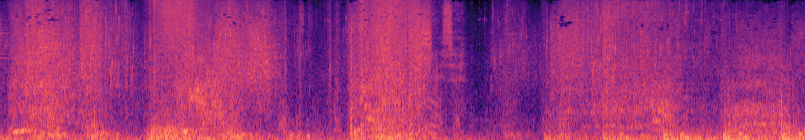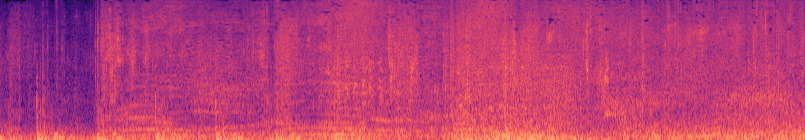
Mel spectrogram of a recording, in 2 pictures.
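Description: A large monster roars and growls.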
